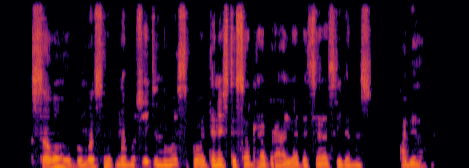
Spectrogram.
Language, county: Lithuanian, Vilnius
